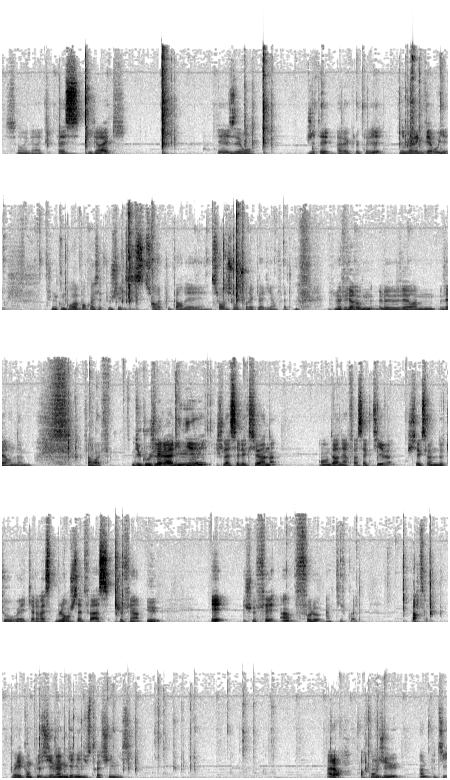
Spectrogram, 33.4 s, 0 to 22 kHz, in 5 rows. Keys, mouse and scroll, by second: 0.9 s, 5.0 click, 6.2 s, 6.9 click, 8.6 s, 9.2 click, 10.2 s, 14.6 3, 15.1 click, 17.2 middle click, 19.2 a, 19.6 middle click, 21.2 scroll up 1, 25.4 u, 26.3 a, 26.8 Tab, 27.8 Tab, 28.0 a, 28.6 click, 28.9 alt+a, 30.3 b, 32.1 middle click, 32.5 alt+a, 32.7 middle click.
